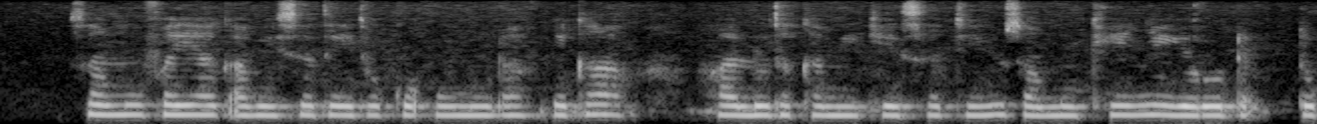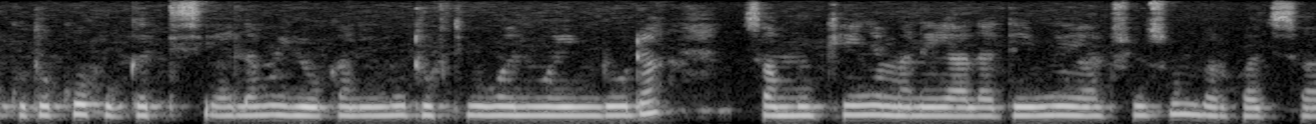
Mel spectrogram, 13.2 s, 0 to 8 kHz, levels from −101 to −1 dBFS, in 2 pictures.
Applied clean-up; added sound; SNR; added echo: none; none; none; none.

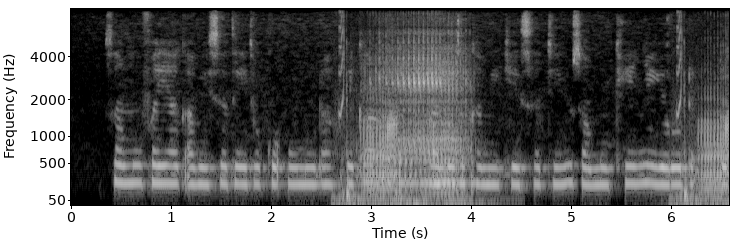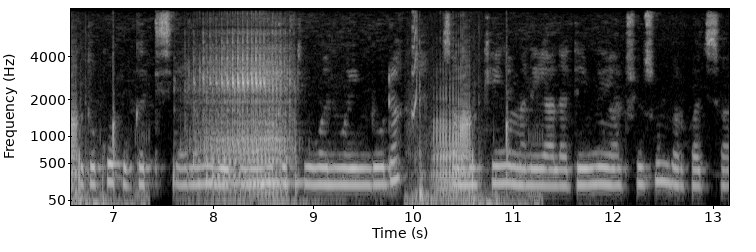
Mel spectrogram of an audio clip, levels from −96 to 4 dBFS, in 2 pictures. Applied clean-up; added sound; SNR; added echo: none; Car + Mechanisms; -1 dB; none.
